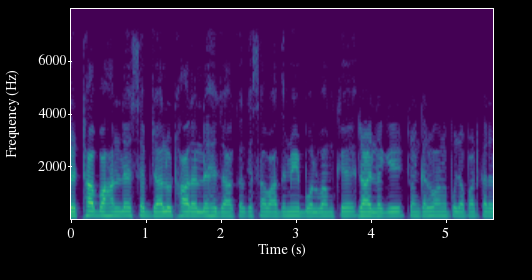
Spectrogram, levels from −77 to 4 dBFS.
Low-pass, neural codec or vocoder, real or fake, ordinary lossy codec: 7.2 kHz; none; real; none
